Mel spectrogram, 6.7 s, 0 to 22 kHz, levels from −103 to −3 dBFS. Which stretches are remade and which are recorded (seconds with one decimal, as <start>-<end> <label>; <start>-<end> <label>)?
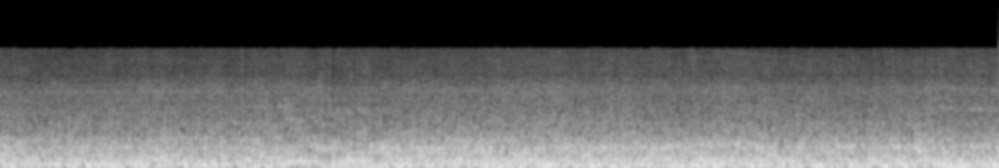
0.0-1.9 recorded; 1.9-2.6 remade; 2.6-6.7 recorded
